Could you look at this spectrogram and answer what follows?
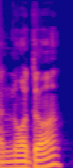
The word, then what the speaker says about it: Nordin: Einer, der in so eine Kerbe reinschlägt, für mich auch der qualitativ ähm, vielversprechendste Kandidat ähm, bei den Flügelspielern, das ist Arnaud Nordin oder Nordin äh, ausgesprochen, 23-jähriger Franzose aus Saint-Étienne, ähm, ist ablösefrei im Sommer, ähm, dazu Linksfuß, was ja auch für die Gladbacher Mannschaft ganz interessant ist.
